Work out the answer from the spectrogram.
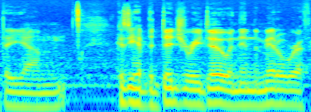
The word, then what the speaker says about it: didgeridoo: People don't necessarily know how to pronounce it, so it's didgeridoo.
